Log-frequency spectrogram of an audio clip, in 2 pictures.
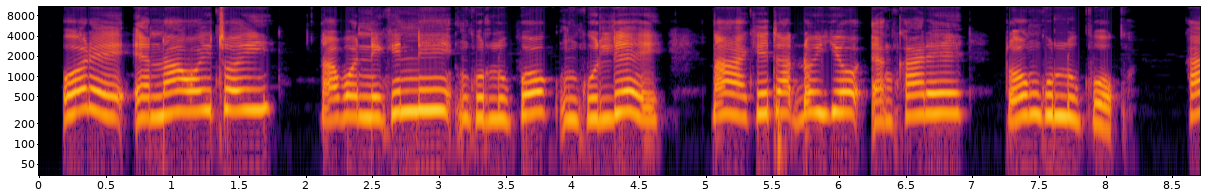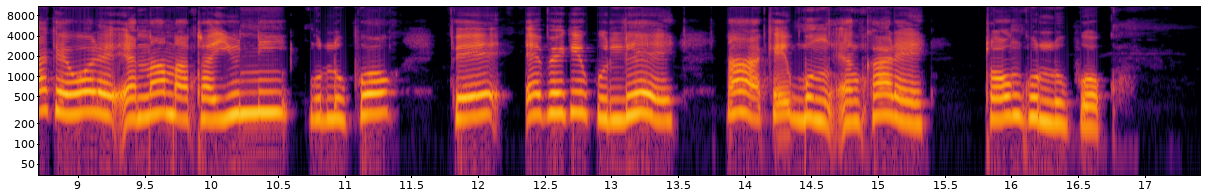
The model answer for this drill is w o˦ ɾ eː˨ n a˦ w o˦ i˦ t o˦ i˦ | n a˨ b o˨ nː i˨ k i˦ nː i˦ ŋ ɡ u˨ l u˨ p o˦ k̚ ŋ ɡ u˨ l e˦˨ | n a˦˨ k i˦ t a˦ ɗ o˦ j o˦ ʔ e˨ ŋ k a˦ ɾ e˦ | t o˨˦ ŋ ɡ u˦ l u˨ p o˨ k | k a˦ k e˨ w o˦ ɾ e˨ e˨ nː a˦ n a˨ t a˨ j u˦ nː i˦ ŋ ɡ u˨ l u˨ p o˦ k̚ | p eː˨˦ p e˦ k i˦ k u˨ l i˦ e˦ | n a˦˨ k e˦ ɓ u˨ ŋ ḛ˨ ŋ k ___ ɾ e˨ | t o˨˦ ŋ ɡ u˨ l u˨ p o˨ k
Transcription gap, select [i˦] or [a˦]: a˦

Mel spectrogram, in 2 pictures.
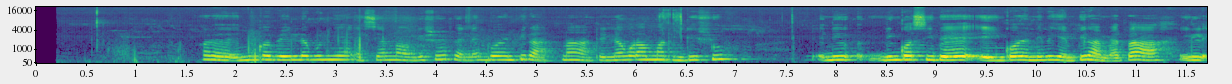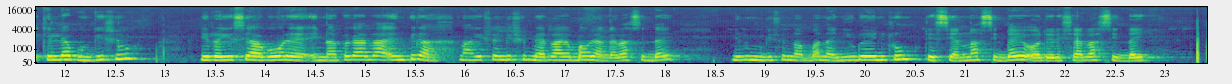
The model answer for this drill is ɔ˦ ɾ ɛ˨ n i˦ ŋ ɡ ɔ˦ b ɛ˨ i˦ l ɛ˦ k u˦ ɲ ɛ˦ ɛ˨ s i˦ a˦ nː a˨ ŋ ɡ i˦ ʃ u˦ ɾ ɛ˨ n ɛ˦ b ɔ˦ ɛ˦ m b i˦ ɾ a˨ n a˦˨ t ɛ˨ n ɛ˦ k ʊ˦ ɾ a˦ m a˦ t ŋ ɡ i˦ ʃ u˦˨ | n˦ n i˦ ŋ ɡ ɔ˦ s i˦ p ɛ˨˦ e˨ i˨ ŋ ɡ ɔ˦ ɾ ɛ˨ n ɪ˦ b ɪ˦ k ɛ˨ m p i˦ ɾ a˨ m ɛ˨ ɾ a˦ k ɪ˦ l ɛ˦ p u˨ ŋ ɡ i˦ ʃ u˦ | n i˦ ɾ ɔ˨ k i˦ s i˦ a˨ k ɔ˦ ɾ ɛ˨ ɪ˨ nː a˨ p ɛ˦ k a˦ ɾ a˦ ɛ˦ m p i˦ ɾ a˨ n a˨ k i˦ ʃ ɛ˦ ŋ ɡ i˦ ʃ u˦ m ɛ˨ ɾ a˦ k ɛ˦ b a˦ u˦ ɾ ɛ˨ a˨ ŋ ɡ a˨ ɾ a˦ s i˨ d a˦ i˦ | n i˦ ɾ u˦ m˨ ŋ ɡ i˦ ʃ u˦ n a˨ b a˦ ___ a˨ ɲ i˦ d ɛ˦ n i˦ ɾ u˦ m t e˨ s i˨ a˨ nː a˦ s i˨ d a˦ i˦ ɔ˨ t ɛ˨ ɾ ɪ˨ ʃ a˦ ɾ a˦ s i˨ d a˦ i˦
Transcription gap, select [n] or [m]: n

